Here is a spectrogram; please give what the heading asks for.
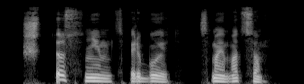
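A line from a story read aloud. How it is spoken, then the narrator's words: Quiet question. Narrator (Russian): Тихо спрашивает Томас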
